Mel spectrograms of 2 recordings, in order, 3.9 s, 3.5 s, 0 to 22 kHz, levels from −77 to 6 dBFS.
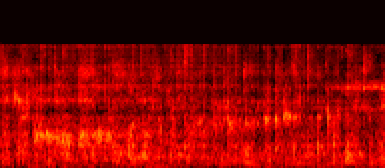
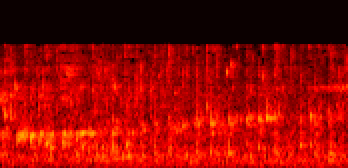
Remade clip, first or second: first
